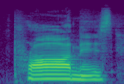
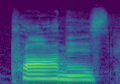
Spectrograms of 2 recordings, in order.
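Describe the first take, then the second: No difference in how they are said.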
